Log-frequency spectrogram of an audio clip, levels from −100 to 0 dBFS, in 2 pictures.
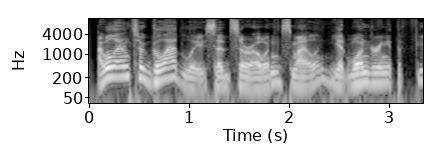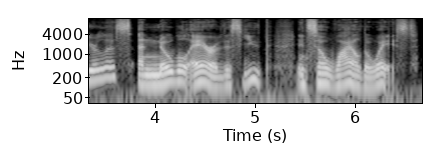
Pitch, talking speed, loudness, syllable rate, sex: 140 Hz, 215 wpm, -20 LUFS, 5.5 syllables/s, male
